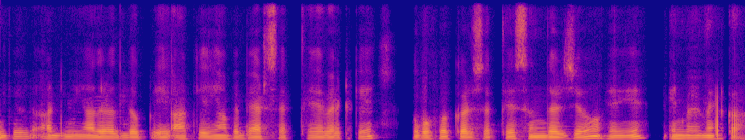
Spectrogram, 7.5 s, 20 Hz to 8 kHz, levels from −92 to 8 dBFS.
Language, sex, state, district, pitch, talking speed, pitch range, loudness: Hindi, male, Haryana, Rohtak, 105 Hz, 160 wpm, 100-105 Hz, -23 LUFS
